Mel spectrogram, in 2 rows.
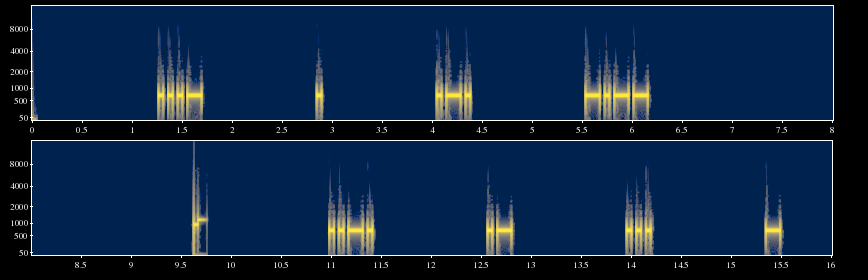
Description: Morse code, heard as a keyed tone, about 25 wpm, spaced as for 7 wpm, 690 Hz. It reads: VERY FAST
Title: 8x Character Spacing - Top 500 Words - 25wpm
